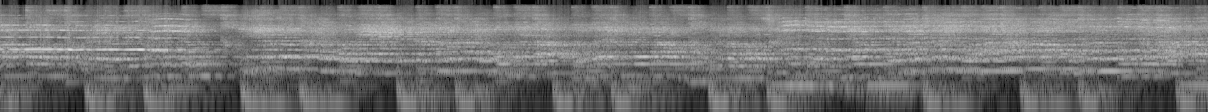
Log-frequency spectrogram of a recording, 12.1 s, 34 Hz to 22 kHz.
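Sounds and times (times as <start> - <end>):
music with heavy bass beat: 0.0 - 12.0
women singing: 0.0 - 12.0.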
